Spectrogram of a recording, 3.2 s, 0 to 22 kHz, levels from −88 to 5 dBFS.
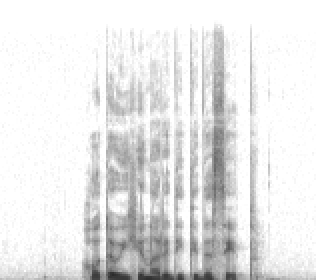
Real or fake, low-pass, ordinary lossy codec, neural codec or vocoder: real; 19.8 kHz; none; none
